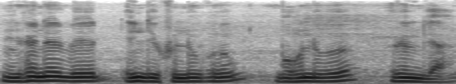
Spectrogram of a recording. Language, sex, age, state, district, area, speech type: Bodo, male, 60+, Assam, Chirang, rural, spontaneous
